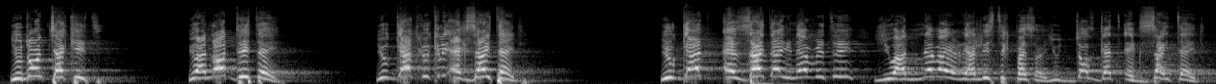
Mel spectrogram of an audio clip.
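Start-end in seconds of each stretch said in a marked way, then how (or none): 0.1-10.5 much higher, louder rebuke; scolding. Real, not acted. Preacher rebuking the congregation in a high, loud scold. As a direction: scold them hard, voice up high.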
